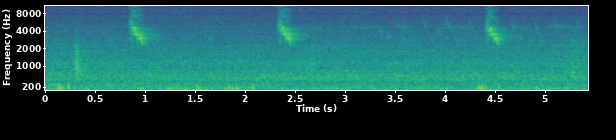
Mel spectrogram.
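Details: Baby sparrow chirping to its mother, three clear, high, downward-slurred chirps about one and a half seconds apart, with low rustling and rumbling background noise.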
